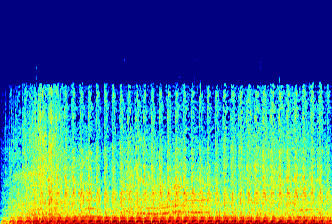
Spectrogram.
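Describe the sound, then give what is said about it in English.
A podracer engine roars in a film's race sound mix: a loud, continuous, throbbing drone with a fast, even, rhythmic pulse that stays steady throughout. “The fact that all we've got is Ben Burtt's excellent sound mix, and especially Sebulba's vehicle, really adds to it.”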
